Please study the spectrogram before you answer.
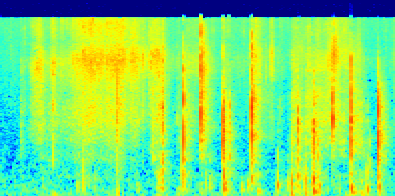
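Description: The top edge of a black foil coffee pouch is pinched, crushed and crinkled with fingers. A soft, bright rustling hiss builds over the first second, then gives way to about ten sharp, dry crackles, each snapping off almost instantly.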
